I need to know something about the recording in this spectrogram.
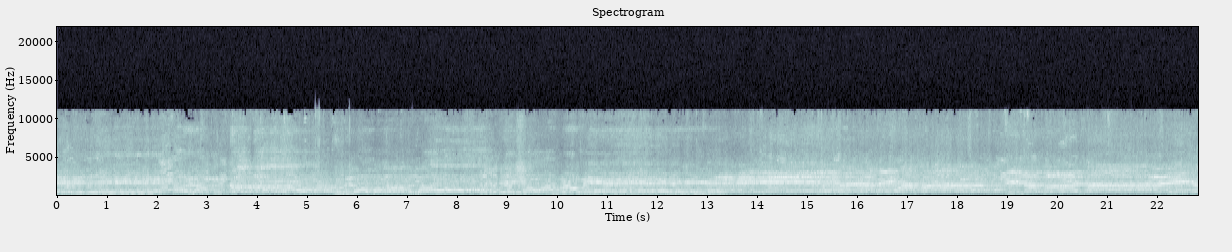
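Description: A crowd chants a slow, mournful song in unison.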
